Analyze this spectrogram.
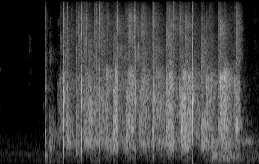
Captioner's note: audience applauds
